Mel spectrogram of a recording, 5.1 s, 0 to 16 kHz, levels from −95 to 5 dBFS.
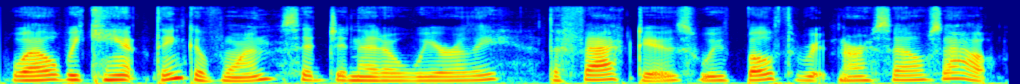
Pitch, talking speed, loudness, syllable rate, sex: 190 Hz, 200 wpm, -18 LUFS, 5.4 syllables/s, female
